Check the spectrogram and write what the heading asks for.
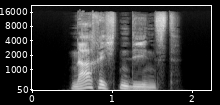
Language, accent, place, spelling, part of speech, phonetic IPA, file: German, Germany, Berlin, Nachrichtendienst, noun, [ˈnaːxʁɪçtn̩ˌdiːnst], De-Nachrichtendienst.ogg
- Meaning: 1. intelligence agency (a department, agency or unit designed to gather such information) 2. news agency 3. messaging service; instant messaging service; short message service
